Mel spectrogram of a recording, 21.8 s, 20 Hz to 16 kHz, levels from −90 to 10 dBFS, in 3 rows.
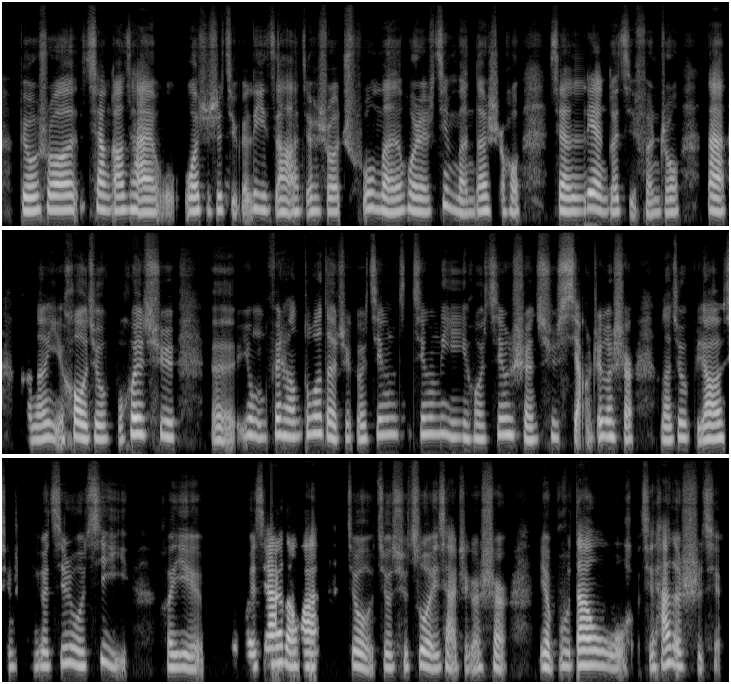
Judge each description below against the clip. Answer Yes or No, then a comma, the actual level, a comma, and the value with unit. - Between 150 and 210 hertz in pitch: Yes, high, 200 Hz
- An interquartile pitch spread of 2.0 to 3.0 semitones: Yes, narrow, 2.5 semitones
